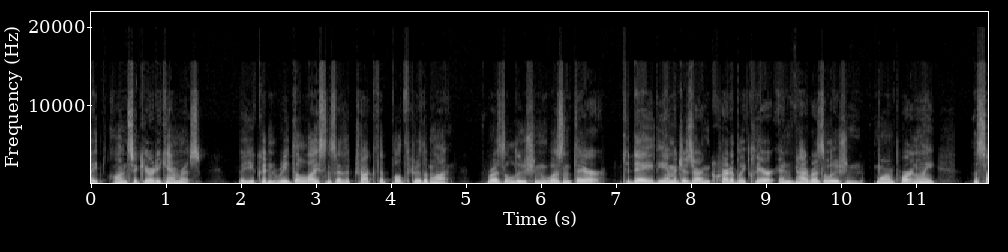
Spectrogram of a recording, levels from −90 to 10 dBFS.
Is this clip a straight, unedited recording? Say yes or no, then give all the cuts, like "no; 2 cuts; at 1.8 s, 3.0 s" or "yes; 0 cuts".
no; 3 cuts; at 3.3 s, 4.5 s, 9.4 s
